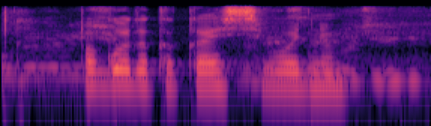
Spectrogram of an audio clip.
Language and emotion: Russian, neutral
